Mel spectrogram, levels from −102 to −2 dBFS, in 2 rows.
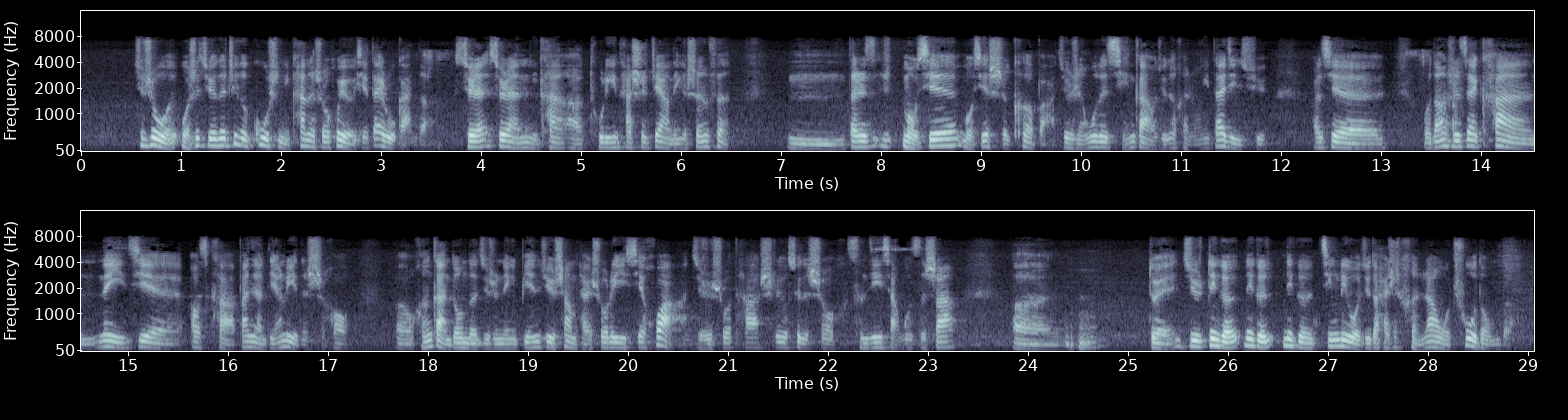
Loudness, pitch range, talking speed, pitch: -27 LUFS, 115-150 Hz, 300 characters per minute, 130 Hz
